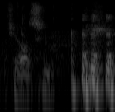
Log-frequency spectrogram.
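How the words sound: The name is pronounced the Glasgow Scottish way. "the Coatbridge, Glasgow version would be"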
